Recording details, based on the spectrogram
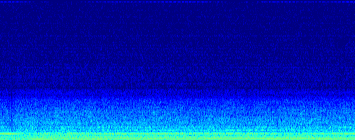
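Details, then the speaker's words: Staley Sagamore cogeneration plant, heard from beneath the coal pulverizer gearbox with the mill running; no noise from the mill itself, only the gearbox: steady gear hum with clean tones, no knocks or grinding; normal gearbox hum. "here we're standing underneath the gear box now and as you can see the mill is in operation there's absolutely no noise coming from the mill"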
